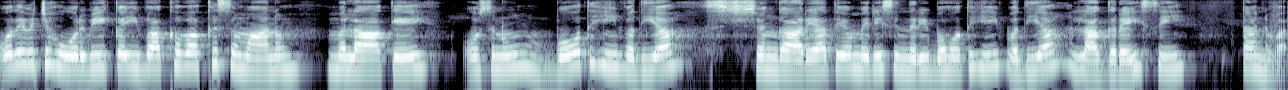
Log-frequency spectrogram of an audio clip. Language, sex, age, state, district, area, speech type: Punjabi, female, 30-45, Punjab, Hoshiarpur, rural, spontaneous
